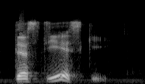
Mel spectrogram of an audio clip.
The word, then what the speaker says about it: Dostoevsky: We try to say it with a slight Russian accent because we think it sounds even better. So we say Dostoevsky.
